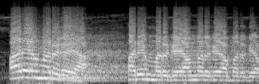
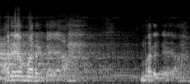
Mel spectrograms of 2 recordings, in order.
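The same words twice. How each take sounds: First: Loud, high cry of pain, fading toward the end; husband yelling in pain. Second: Said in the usual way. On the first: Acted. Husband struck with a stick at midnight, yelling in pain. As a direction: howl like you've just been clubbed in the dark. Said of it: "पति चिल्लाए".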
